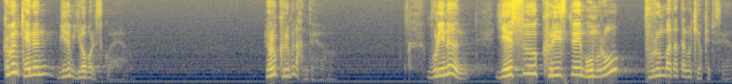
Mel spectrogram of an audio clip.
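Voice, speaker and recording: A man with a very high, lively voice preaching to a congregation, rising to loud exhortation and then dropping to soft asides. His words ring out with a long reverb in a large church hall. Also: normal speed, long pauses. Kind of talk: emotive sermon.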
